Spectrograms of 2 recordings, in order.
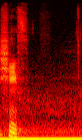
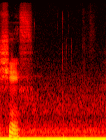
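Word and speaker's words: chafe: इसको प्रोनाउंस कैसे करते हैं? शेफ, जैसे सेफ होता है ना, तो ऐसे ही शेफ, ठीक है।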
